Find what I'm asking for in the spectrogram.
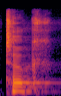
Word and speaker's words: took: Antes de seguir, vamos a escuchar un poco la pronunciación porque took y put la vocal es igual, aunque se escriba tuk con doble o y put con una u. La vocal suena igual. Tuk, put. Es como una u corta, u.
